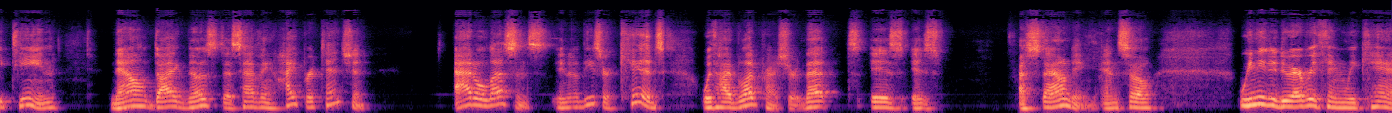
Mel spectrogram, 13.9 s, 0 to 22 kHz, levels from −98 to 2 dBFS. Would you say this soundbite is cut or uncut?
uncut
